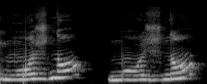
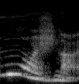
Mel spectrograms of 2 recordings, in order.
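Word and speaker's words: можно: stressed or is not stressed so we will pronounce it as a na so don't say mojno no say mujna and you will sound more like a native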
